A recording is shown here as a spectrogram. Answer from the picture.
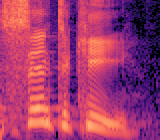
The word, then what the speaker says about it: Syntyche: Euodia and Syntyche. That's how you pronounce these names. Oh, what a lovely baby. What's her name? Syntyche.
